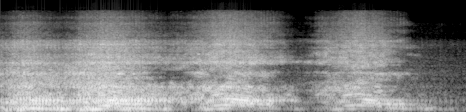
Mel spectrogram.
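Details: Royal Enfield Himalayan single cylinder after repair of a starter that only spun without engaging: fires and revs in three rising swells, picking up cleanly without knocks or rattles; starts and runs normally.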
